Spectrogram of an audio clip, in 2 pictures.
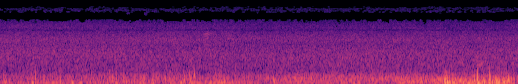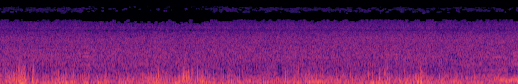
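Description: Wind blowing on the microphone over the steady wash of ocean surf breaking on a sandy beach, louder for a moment about halfway through.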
